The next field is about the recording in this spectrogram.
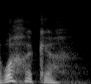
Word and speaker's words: Oaxaca: La dernière fois, nous étions à Oaxaca. On se dirige donc du côté de Monte Alban. – Vous le prononcez admirablement, Oaxaca. – Sans rouler le R et tout.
